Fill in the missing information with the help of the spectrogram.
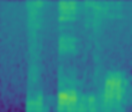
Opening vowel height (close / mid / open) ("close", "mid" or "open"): close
